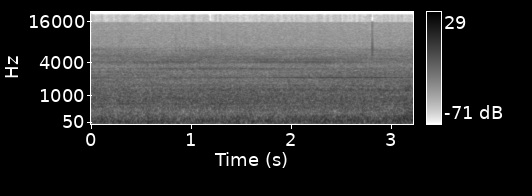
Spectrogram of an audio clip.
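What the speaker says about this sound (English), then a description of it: "A couple of single engine propeller planes lining up." Single-engine propeller planes lining up at DFW Airport, a steady broadband engine drone with no talk over it.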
